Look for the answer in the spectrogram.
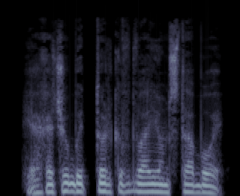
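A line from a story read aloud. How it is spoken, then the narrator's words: Whisper. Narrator (Russian): шептал он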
